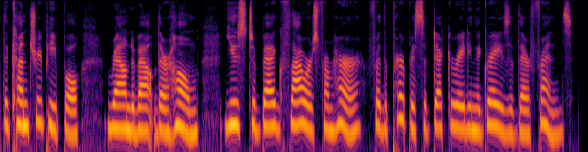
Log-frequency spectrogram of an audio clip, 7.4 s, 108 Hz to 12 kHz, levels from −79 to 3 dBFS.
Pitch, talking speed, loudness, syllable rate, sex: 225 Hz, 190 wpm, -18 LUFS, 5.1 syllables/s, female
